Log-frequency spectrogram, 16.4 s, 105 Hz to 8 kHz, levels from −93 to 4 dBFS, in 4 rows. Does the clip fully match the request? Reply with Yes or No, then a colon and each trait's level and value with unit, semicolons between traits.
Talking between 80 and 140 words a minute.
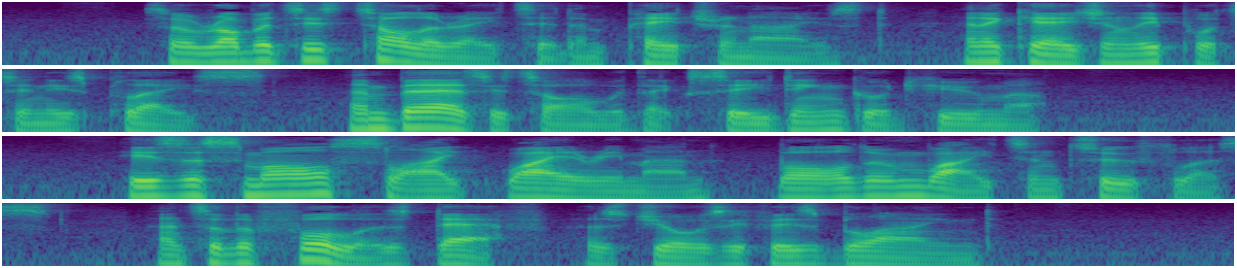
No: average, 155 wpm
